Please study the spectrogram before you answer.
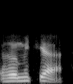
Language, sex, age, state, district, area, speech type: Bodo, male, 30-45, Assam, Udalguri, urban, conversation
